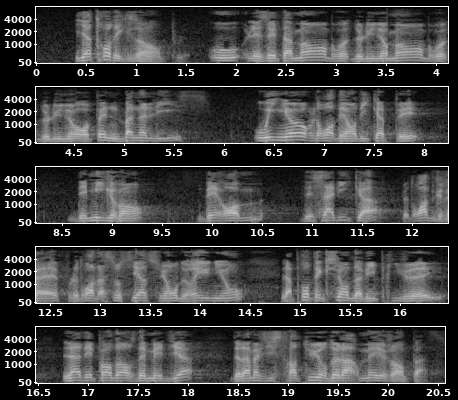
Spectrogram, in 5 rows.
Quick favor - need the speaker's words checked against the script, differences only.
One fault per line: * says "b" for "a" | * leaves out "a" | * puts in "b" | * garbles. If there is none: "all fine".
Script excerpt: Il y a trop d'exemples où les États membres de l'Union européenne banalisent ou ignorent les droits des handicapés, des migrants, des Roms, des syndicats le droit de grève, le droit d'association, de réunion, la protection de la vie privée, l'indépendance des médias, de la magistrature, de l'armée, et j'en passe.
* puts in "membres de l'Union"
* leaves out "les"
